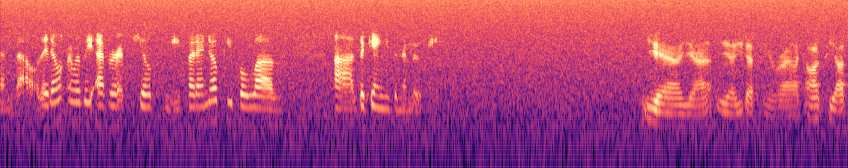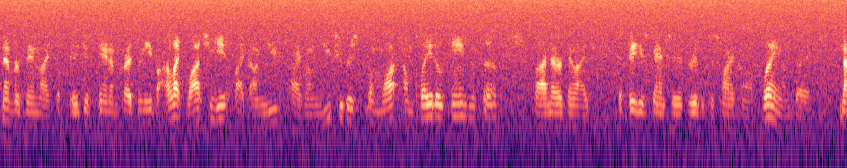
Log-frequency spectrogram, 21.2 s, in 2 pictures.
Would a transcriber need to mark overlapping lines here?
No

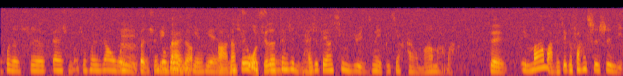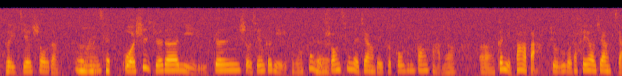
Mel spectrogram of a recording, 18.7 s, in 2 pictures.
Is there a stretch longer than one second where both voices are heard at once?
Yes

